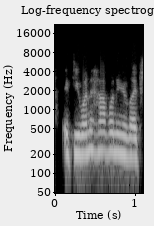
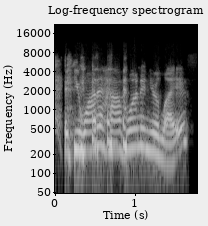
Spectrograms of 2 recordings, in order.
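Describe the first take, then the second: First: Quick, matter-of-fact repeat; fast, businesslike restatement; brisk instructions. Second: High, louder, laughing through the words; half-laughing mock manual; laughing instructions. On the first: Retold or imitated. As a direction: rattle it off like a manual. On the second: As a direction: giggle out the terms of use. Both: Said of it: "almost like the operating instructions".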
